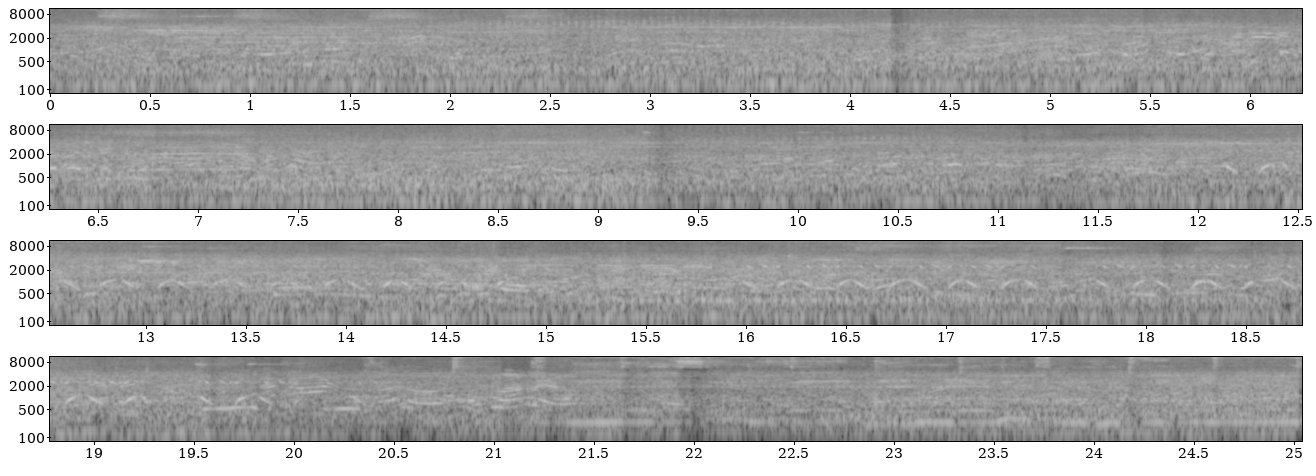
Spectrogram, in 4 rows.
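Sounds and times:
crowd chatter: 0:00.0 - 0:25.0
street noise: 0:00.0 - 0:25.0
toy electronic siren warbling: 0:15.8 - 0:20.1.

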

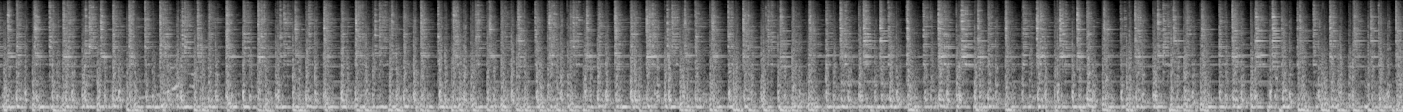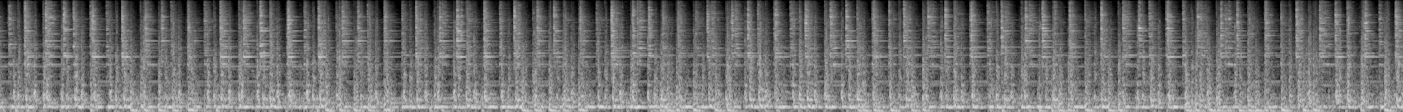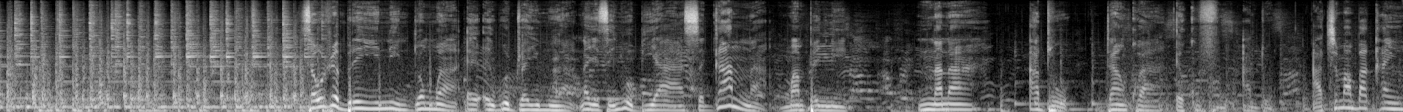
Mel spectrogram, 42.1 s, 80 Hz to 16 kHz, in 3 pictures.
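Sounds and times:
hand drums: 0:00.0 - 0:36.6, 0:37.2 - 0:42.0
iron bell struck in rhythm: 0:00.0 - 0:36.6.

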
